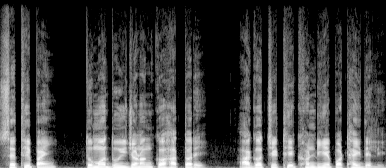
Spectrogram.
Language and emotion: Odia, neutral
